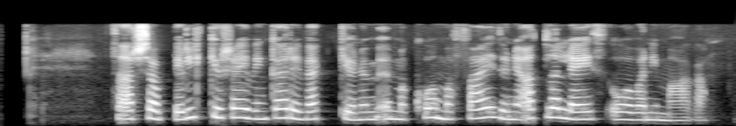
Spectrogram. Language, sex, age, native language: Icelandic, female, 40-49, Icelandic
